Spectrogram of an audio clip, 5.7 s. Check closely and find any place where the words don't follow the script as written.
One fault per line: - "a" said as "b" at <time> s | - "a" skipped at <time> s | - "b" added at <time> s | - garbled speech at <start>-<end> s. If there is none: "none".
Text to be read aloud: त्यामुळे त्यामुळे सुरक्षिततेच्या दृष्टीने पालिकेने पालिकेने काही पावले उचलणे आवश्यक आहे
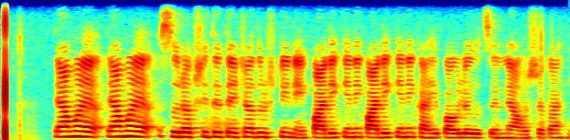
none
